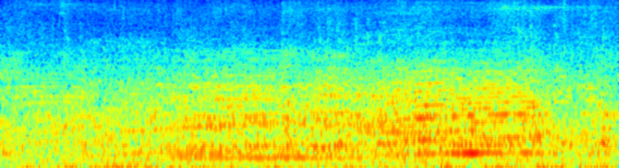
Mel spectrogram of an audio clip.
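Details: Very large cattle in Indonesia: a drawn-out, low moo with a steady harmonic tone, heard over heavy broadband background noise.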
